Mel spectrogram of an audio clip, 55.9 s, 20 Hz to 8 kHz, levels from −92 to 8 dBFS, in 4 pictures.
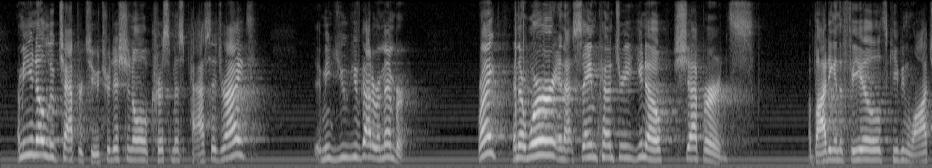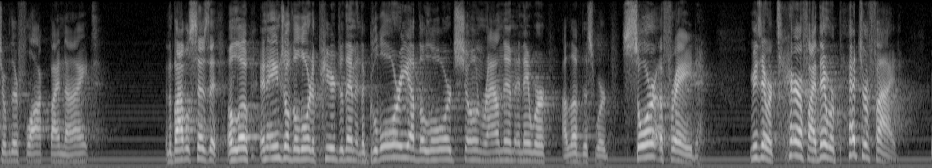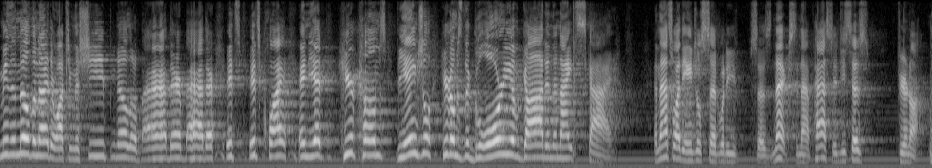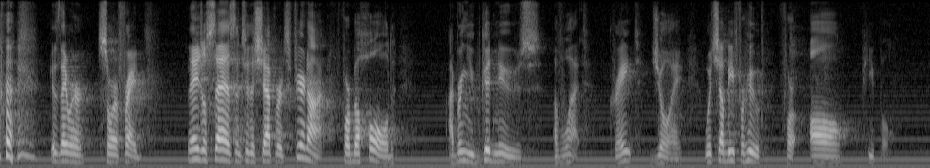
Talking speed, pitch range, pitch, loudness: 180 wpm, 130-215 Hz, 175 Hz, -20 LUFS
